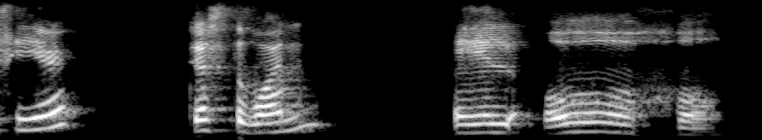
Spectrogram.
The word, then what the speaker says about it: ojo: Up on our face here, just the one, el ojo. Nice hiss sound on the back of your throat. El ojo.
